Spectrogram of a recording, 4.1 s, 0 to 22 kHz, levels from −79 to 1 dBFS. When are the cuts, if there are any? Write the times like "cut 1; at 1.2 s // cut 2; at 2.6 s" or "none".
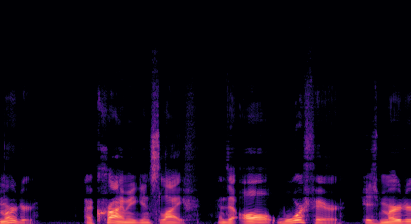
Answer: cut 1; at 2.1 s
